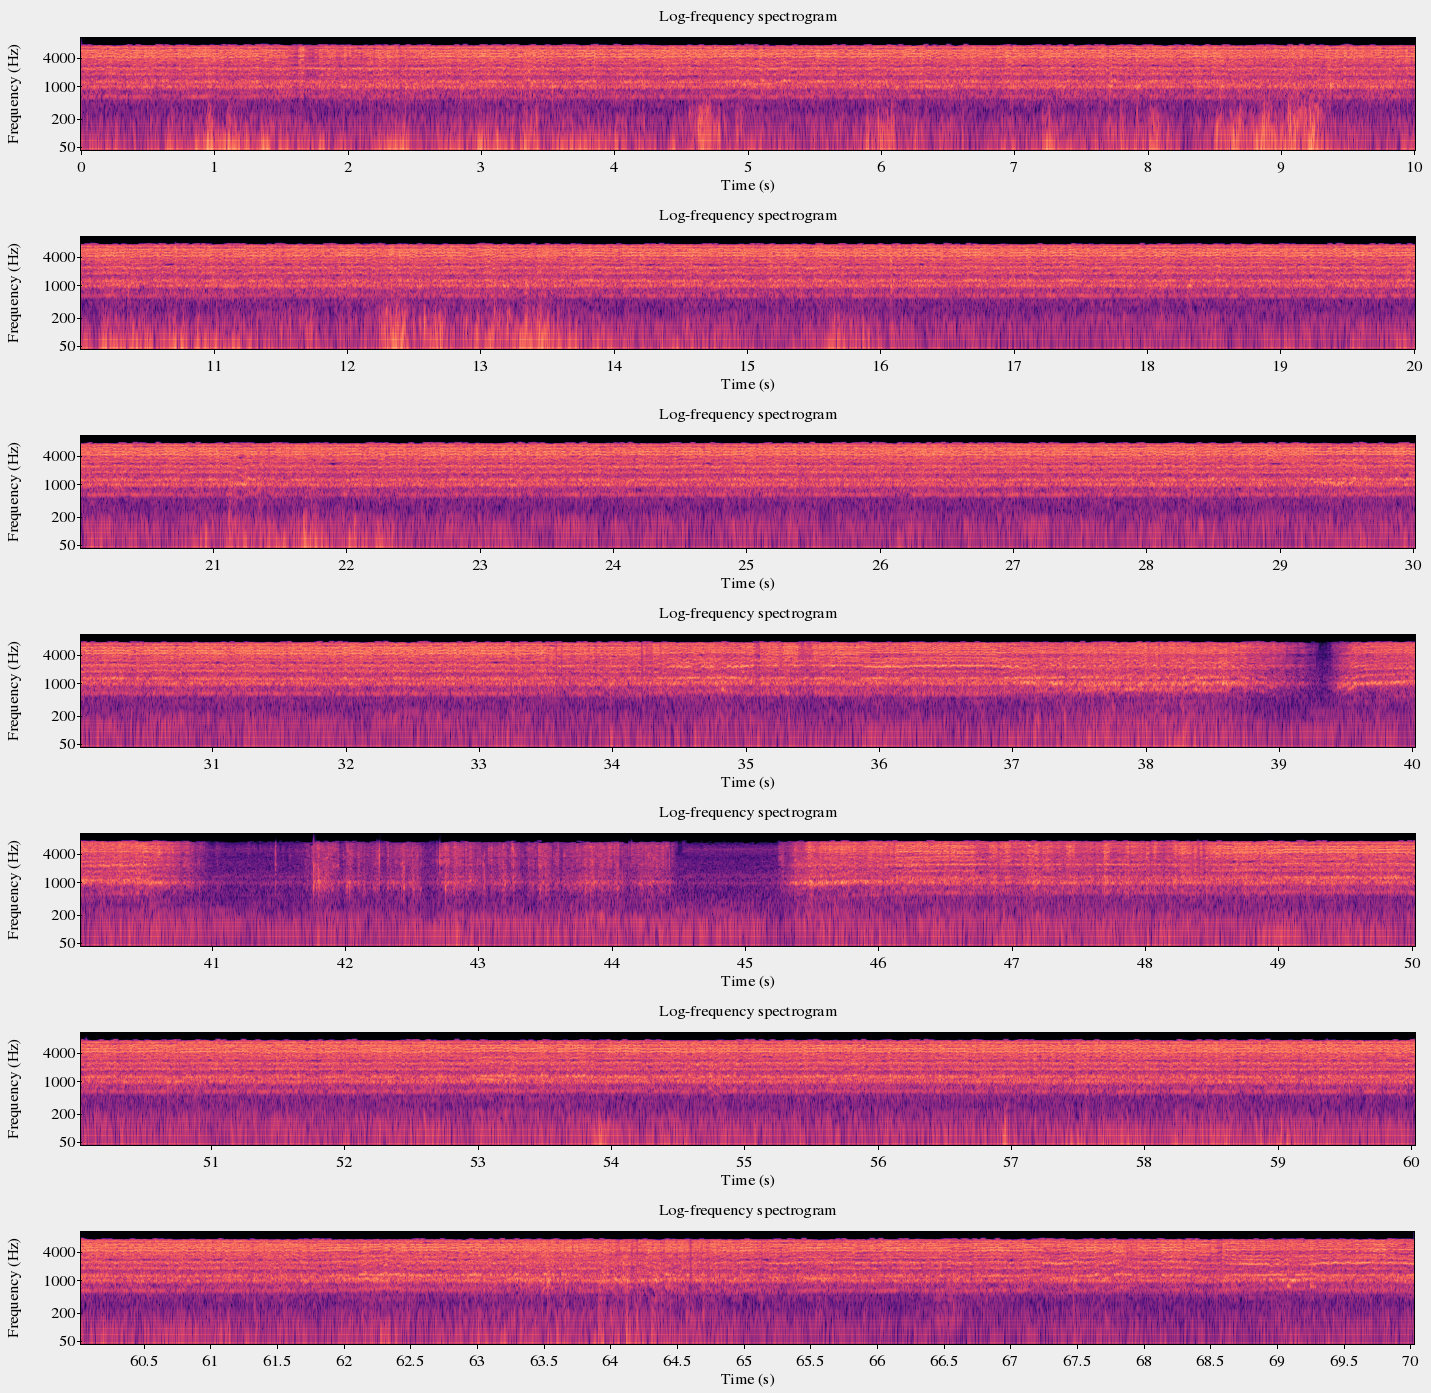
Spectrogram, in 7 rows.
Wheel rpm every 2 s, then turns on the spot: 160, 160, 160, 160, 160, 160, 160, 160, 160, 160, 160, 160, 160, 160, 160, 160, 160, 160, 160, 90, 50, 10, 50, 160, 160, 160, 160, 160, 160, 160, 160, 160, 160, 160, 160.
40-44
